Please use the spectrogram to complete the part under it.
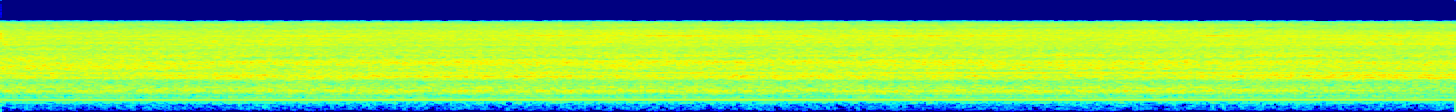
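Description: Hair dryer running steadily on etched butterfly paint, a constant close whir with a strong whine and no pauses, alone with no voices.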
